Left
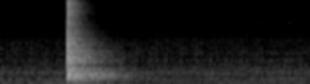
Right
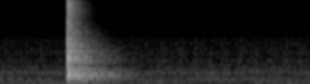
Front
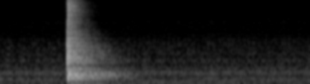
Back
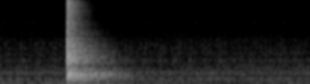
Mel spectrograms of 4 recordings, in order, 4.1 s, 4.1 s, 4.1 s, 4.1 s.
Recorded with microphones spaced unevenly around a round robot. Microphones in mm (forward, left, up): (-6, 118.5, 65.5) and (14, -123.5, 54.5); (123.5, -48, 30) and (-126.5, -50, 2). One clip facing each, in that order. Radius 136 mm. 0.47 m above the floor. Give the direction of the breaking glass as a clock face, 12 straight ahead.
5 o'clock.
